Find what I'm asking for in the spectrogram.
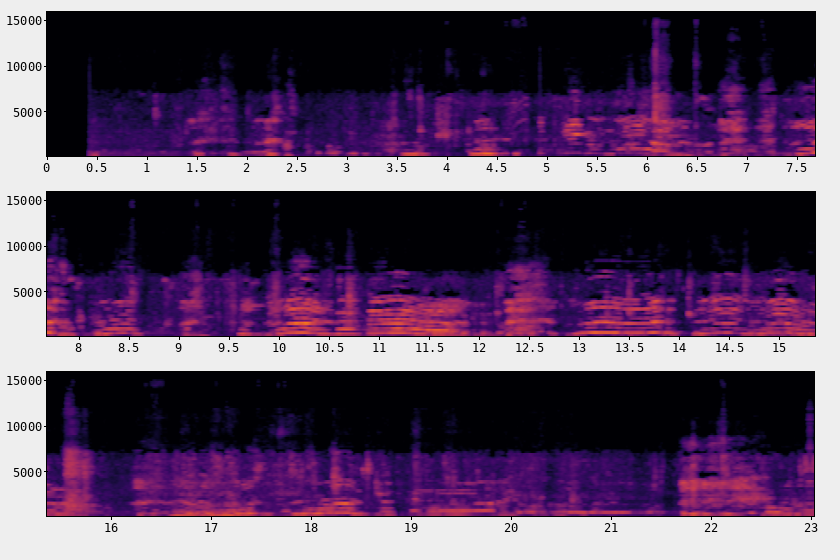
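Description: A grieving family cries mournfully, with wavering wails and sobs rising and falling, several voices overlapping up close and speech mixed in throughout.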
